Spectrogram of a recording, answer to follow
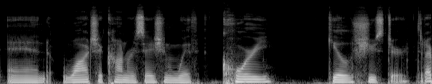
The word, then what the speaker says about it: Corey Gil-Shuster: to our conversation and watch a conversation with corey gil shuster did i pronounce that correctly you did you did perfect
